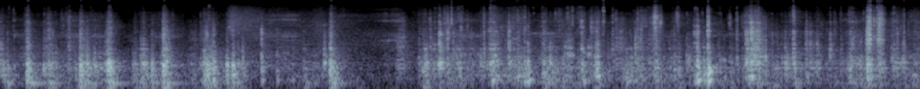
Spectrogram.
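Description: Irregular knocks, clicks and rattles of a wiring harness being worked into the truck by hand, the plastic loom and connectors knocking against the metal of the body, with a short lull about five to six seconds in.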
